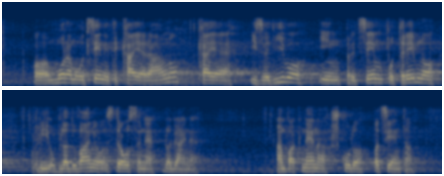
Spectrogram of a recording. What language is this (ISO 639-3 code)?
slv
